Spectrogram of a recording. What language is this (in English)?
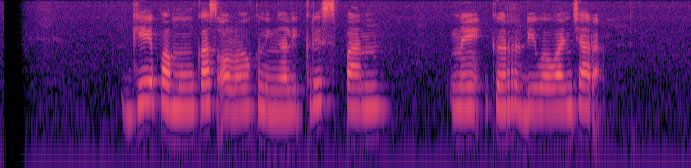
Sundanese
